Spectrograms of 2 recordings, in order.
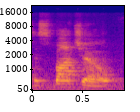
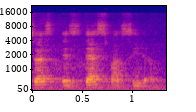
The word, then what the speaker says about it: Despacito: the end it'll be like, anyway, Alexa, play Despacito. And so I make a meme about it and I say, Alexis, play Pistachio. Because I don't say Despacito right. I usually call it Despacho, which is wrong.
